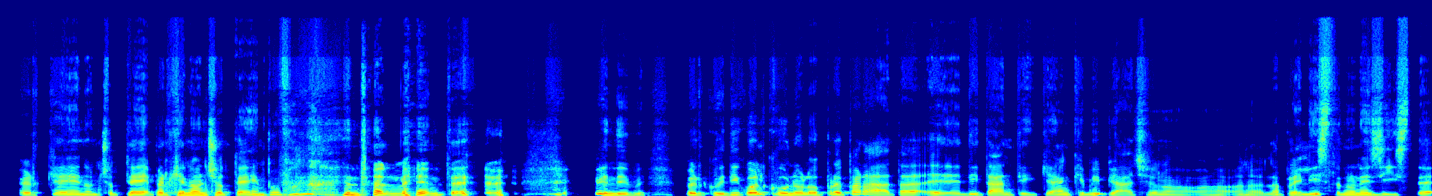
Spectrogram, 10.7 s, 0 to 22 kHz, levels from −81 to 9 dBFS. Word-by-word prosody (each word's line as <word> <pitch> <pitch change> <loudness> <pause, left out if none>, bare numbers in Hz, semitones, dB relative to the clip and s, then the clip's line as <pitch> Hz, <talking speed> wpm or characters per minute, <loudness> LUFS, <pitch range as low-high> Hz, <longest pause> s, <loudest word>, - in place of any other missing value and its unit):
Perché 115 -4 -1
non 110 0 -3
c'ho - - -8
te 125 -1 +4
perché 150 +3 +2
non 145 -1 +4
c'ho - - +1
tempo 115 - 0
fondamentalmente. 195 - +3 0.9
Quindi 155 - +4
p 155 +3 -9 0.3
per 170 - +2
cui 160 -4 0
di 205 +7 -2
qualcuno 185 -8 +4
l'ho 135 +2 +2
preparata 220 - 0
e 115 - -3
di - - -5
tanti, 110 -8 -3
che 110 - -5
anche 120 +2 -5
mi - - -2
piacciono, 110 -2 -8
uhm, - - -9
la - - -6
playlist - - -2
non 125 0 -1
esiste, 120 -4 -3
145 Hz, 160 wpm, -23 LUFS, 120-195 Hz, 0.9 s, te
